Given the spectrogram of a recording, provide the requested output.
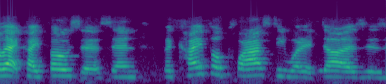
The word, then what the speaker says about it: kyphoplasty: work with spines, but is it kyphoplasty? Is that how you say it? Kyphoplasty, yes.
